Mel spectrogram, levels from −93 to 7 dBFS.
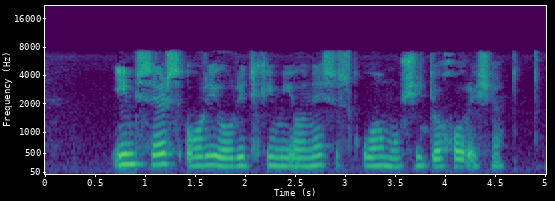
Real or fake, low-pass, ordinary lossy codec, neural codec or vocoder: real; 7.2 kHz; AAC, 64 kbps; none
